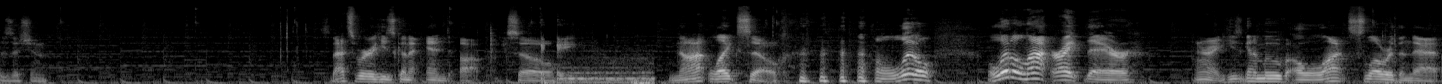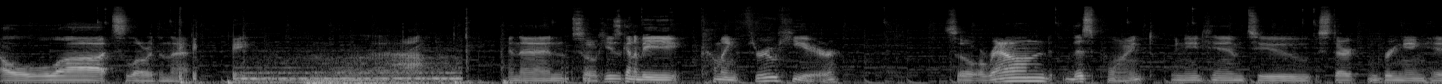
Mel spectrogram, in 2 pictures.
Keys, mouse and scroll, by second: 0.6-2.0 drag, 2.9-4.5 drag, 5.3-6.5 drag, 5.4 space, 6.4 space, 7.6 right click, 13.6 right click, 13.8 g, 16.1 click, 16.6 space, 18.9 space, 19.9 click, 21.5-22.6 scroll down 4, 23.2-25.0 drag, 25.6 click, 27.5 right click.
